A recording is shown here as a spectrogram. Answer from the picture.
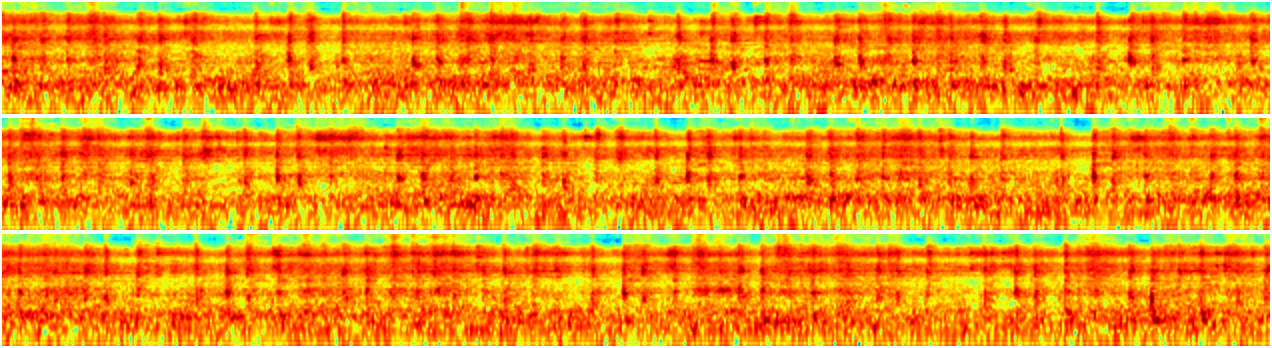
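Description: Pakistan Railways passenger train coaches rolling past close by: a steady rumble of steel wheels on the track, with a continuous rapid clatter of wheels over the rail joints.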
